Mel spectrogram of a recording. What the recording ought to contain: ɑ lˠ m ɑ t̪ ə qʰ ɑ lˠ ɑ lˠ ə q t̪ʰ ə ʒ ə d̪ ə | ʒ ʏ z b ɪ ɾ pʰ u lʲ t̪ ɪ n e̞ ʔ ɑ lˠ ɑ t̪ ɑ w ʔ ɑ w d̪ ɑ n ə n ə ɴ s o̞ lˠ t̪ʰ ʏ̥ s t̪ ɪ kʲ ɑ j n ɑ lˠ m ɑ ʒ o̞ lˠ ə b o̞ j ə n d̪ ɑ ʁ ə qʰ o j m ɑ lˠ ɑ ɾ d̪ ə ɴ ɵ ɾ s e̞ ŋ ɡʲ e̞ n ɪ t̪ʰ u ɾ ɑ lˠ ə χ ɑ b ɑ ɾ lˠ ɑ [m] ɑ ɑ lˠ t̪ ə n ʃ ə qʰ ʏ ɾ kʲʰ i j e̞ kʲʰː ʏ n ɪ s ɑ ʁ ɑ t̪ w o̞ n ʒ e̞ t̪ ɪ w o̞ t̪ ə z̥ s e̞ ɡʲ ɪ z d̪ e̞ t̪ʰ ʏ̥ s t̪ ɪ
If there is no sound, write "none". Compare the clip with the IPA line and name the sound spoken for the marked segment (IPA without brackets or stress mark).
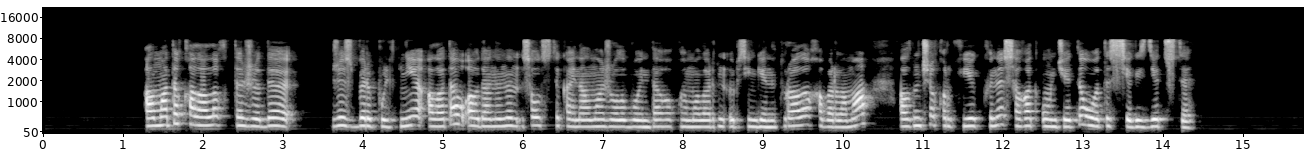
m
